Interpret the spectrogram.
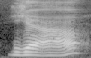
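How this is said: The pitch falls, then rises slightly. The speaker is hesitant and wants more information. "That last response sounds hesitant because it uses a fall-rise"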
